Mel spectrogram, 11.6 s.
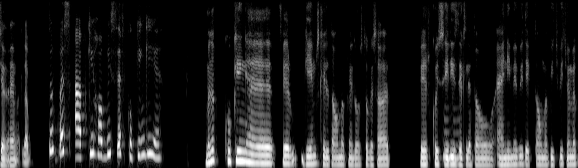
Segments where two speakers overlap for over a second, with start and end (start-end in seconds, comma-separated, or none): none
